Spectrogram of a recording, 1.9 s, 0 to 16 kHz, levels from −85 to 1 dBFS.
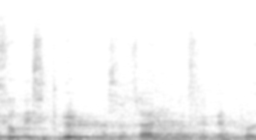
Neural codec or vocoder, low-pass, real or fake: codec, 44.1 kHz, 3.4 kbps, Pupu-Codec; 14.4 kHz; fake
